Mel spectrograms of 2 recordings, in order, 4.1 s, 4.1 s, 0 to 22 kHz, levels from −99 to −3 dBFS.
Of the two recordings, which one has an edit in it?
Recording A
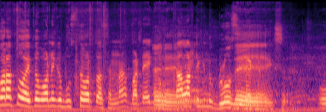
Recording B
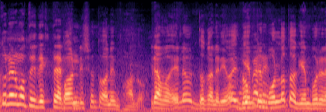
B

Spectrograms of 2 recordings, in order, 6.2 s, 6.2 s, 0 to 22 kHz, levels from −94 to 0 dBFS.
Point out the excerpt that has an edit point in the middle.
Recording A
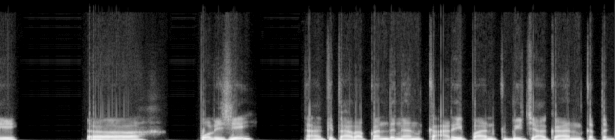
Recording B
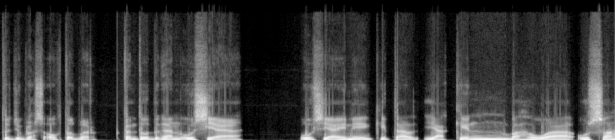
B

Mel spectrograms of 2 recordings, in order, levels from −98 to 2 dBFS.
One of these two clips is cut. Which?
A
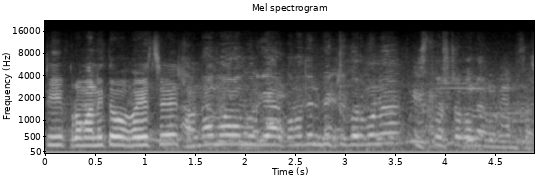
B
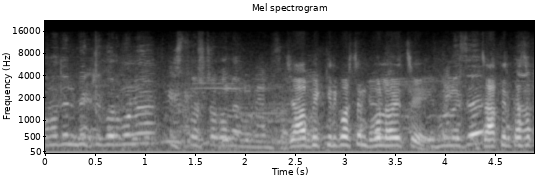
A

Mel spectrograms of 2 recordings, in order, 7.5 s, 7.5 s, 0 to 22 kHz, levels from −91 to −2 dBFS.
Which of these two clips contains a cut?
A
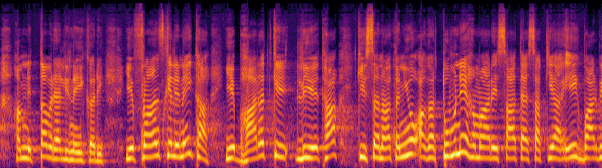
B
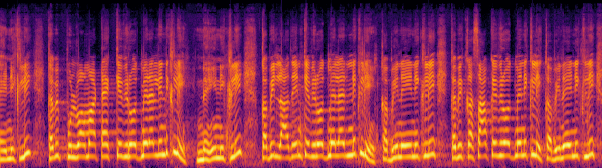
A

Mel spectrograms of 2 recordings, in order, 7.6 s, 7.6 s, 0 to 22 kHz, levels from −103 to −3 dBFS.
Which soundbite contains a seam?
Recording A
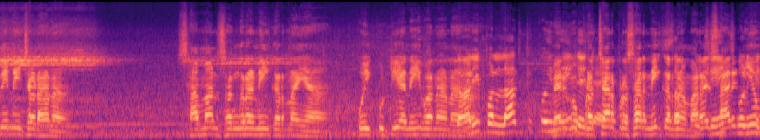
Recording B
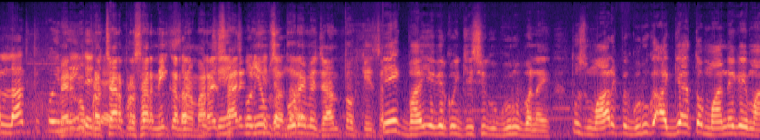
B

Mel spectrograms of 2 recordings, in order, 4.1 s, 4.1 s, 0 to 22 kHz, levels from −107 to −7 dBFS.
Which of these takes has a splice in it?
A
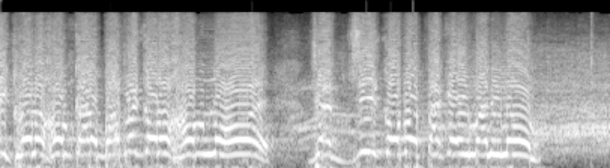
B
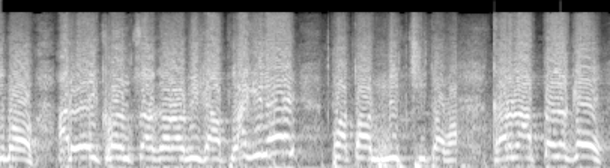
B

